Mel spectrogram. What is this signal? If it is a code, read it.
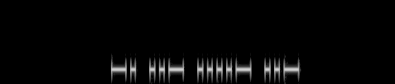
Morse code, heard as a keyed tone, about 25 wpm, 700 Hz. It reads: NU4U
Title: USA Call Signs - 4 Characters - Repeated 3x - 25wpm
